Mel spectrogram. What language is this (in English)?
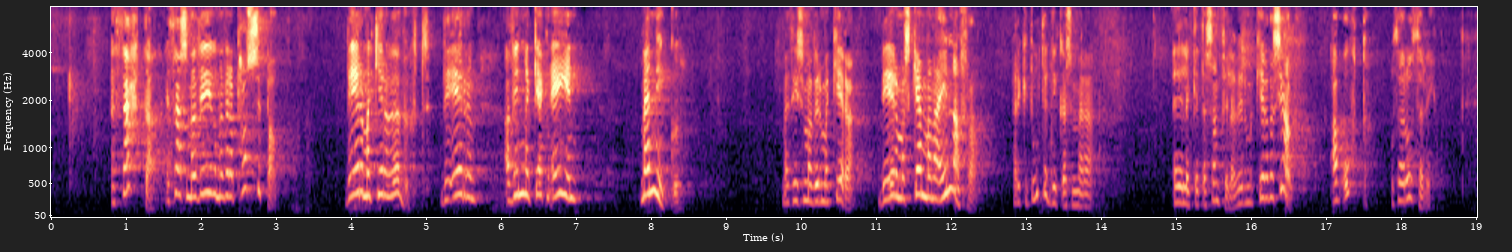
Icelandic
